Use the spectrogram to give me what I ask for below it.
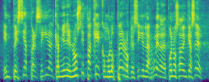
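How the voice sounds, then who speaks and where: Un pastor argentino de voz aguda predica con una energía teatral, alternando relatos con humor y gritos repentinos. Su voz resuena con una larga reverberación, como en un gran salón de iglesia. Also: male voice, extremely high pitch, very fast, slight background noise. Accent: Argentine Spanish. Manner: animated storytelling with sudden shouts and humor. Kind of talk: sermon. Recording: long reverb of a large hall.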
